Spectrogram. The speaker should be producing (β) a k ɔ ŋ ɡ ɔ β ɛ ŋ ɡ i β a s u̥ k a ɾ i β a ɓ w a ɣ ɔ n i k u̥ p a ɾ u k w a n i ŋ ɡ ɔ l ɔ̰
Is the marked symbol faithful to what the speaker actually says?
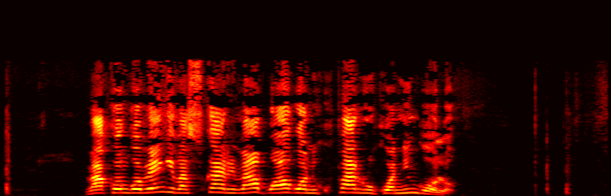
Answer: yes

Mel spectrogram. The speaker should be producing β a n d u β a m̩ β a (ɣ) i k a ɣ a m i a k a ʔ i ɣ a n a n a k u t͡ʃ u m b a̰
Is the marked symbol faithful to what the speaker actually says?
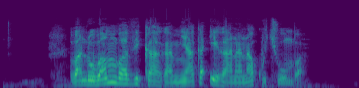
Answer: no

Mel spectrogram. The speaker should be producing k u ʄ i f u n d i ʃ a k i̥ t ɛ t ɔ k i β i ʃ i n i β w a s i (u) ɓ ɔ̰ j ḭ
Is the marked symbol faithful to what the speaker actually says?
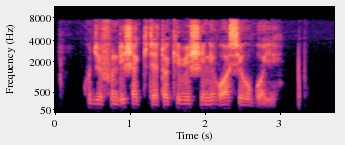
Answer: yes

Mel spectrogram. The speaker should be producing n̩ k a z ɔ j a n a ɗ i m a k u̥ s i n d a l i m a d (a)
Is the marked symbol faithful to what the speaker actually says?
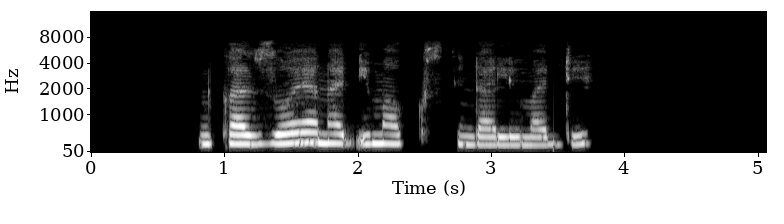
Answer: no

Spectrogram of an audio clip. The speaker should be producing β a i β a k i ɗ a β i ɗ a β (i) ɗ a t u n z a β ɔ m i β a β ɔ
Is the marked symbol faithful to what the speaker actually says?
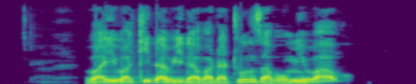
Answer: no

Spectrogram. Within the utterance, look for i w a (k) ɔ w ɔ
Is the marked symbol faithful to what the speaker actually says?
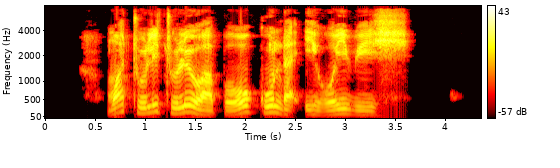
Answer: no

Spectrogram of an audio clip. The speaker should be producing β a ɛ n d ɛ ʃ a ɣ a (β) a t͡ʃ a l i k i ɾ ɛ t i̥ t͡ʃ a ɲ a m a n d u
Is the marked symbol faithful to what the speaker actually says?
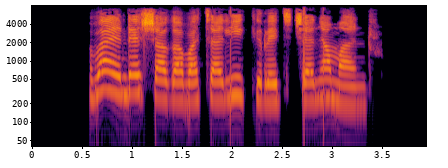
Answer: yes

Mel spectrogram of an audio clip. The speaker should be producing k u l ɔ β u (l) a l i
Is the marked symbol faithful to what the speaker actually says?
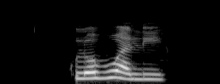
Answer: no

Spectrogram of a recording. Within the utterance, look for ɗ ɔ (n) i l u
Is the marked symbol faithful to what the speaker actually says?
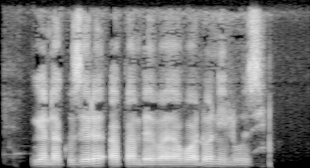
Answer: yes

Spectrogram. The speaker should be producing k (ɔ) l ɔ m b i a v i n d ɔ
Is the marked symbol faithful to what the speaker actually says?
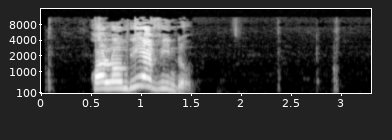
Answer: yes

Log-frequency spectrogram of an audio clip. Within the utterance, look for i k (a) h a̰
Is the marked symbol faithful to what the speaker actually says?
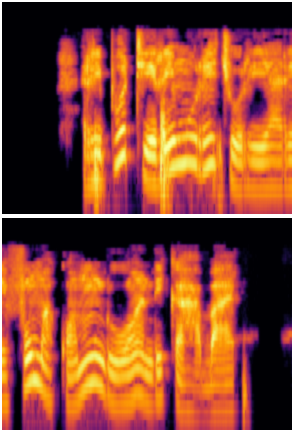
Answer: yes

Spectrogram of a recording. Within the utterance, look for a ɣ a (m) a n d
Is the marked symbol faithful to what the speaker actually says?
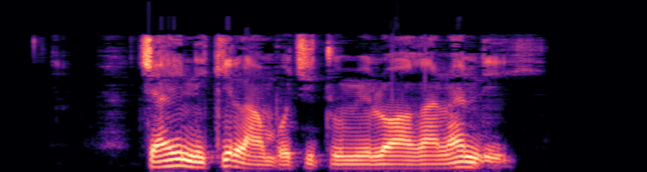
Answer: no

